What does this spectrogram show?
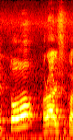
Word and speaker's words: তরু: আমরা উচ্চারণ করছি অতি তরু তরু এই যে শব্দটি হ্যা এটি ত এর সাথে যে অটা আছে সেই অটাকে আমরা ও ধরে নিয়ে উচ্চারণ করছি তওকারে ত রক রু উচ্চারণ করছি তকারে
